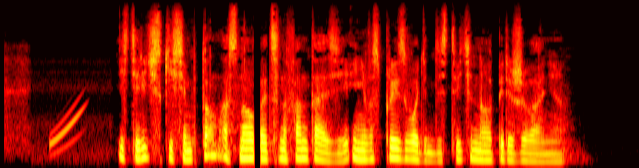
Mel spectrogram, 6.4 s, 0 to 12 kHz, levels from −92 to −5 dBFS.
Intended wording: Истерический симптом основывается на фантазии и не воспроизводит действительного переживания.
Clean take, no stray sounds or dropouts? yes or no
no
